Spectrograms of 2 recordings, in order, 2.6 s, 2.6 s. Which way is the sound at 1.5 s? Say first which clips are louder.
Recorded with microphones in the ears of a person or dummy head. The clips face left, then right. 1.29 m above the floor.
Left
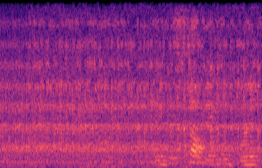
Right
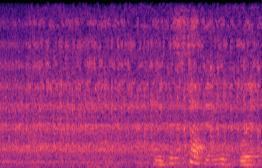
Right 2 dB; 70° right (ahead or behind).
